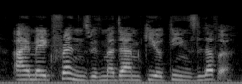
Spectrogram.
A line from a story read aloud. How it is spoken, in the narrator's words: said with a coarse laugh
